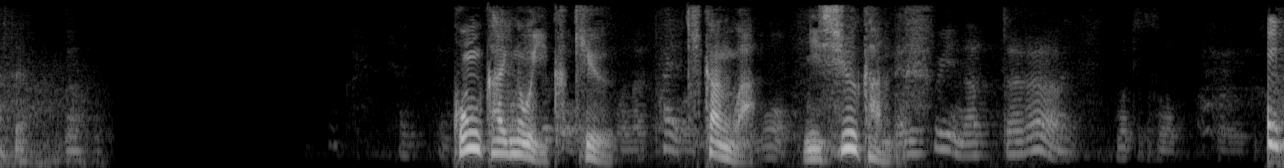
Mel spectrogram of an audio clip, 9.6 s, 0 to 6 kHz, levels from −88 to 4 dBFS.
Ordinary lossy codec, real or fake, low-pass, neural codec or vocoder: AAC, 24 kbps; real; 5.4 kHz; none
